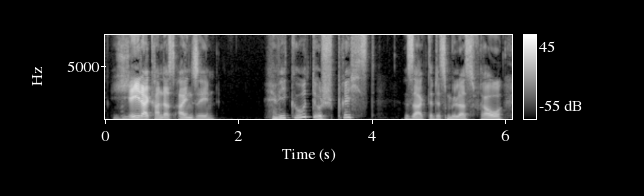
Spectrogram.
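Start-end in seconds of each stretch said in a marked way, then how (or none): 2.5-4.1 lightly voiced wife, higher and slow; slow, higher-pitched praise; admiring wife. Wife praising her husband's talk, admiring.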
